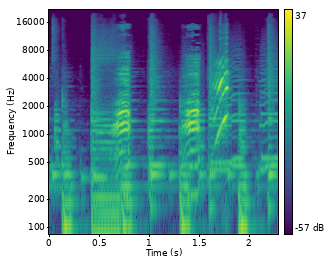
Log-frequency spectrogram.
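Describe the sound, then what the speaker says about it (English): A cartoon duck quacks four times in quick succession, loud and close, with nasal, squawking tones and no talking. "Duck."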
